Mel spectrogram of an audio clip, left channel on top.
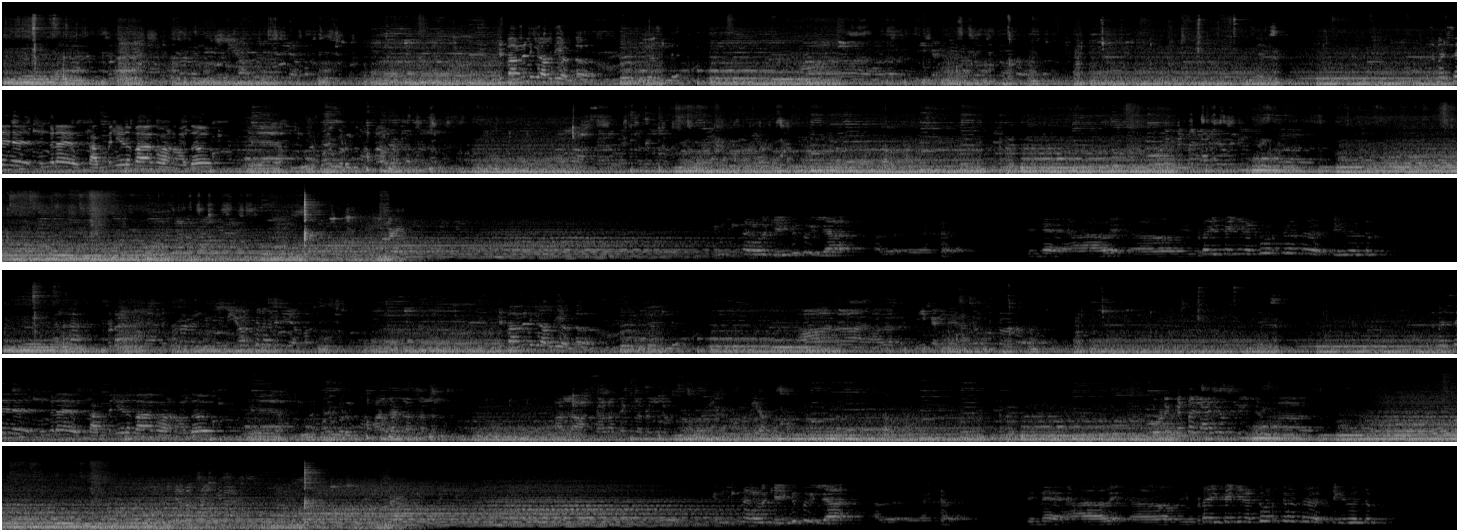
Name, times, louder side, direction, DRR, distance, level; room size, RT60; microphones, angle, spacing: voice 1, 0.0-5.2 6.0-16.0 16.4-33.1, left 2 dB, 35° left, 0.5 m, -36 dB
voice 2, 1.0-3.3 7.9-10.3 18.3-19.0 20.1-21.7 22.0-22.2 26.0-27.6 30.1-30.3 30.6-34.1 35.1-37.5 37.8-38.7 39.3-42.8, right 1 dB, 40° right, 1.1 m, -48 dB
voice 3, 4.9-5.9 6.4-6.8 12.5-12.7 14.2-16.7 17.0-18.6 24.1-24.6, left 5 dB, 85° left, 0.5 m, -39 dB
sound 1, 28.1-37.0, right 3 dB, 80° right, 0.5 m, -41 dB
9.2 x 4.4 x 4.4 m
head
